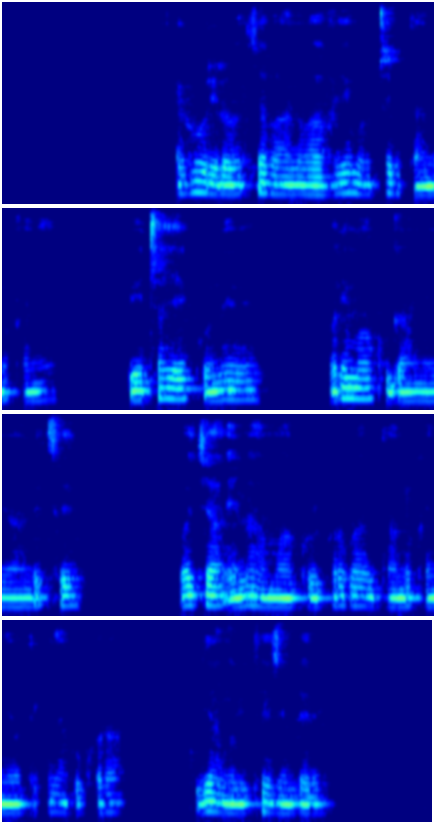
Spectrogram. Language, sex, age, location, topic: Kinyarwanda, male, 25-35, Kigali, health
